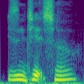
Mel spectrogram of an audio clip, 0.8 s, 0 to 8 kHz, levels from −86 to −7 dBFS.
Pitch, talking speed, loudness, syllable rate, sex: 150 Hz, 215 wpm, -14 LUFS, 4.7 syllables/s, male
